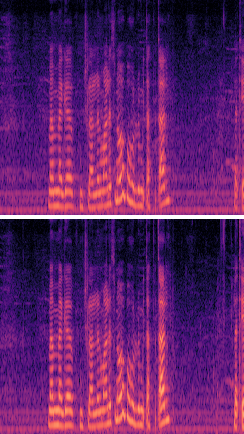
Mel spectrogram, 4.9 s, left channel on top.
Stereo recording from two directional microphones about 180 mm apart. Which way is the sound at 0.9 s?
20° right (ahead or behind).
